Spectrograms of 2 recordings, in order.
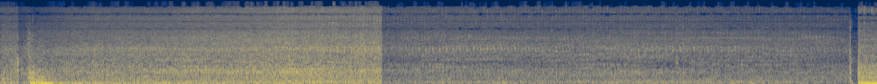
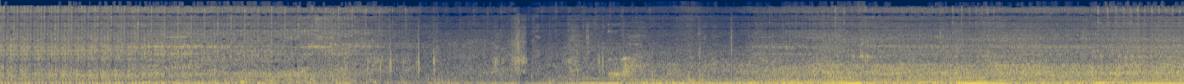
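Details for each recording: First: Turbocharged Volvo after the turbo was removed, broken exhaust manifold studs extracted and new manifold gaskets fitted: the engine fires and settles into a smooth, steady idle with no ticking or exhaust puffing; the earlier exhaust leak is fixed and it runs normally. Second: Volvo engine idling cold in neutral, before warming up: quick loosely regular tick about four per second, resembling rod knock but an exhaust manifold leak from factory manifold studs breaking; turbo must be removed to fix.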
